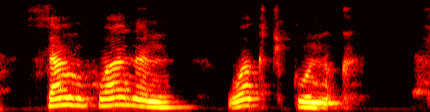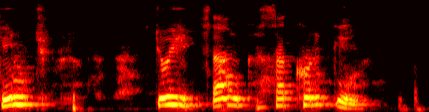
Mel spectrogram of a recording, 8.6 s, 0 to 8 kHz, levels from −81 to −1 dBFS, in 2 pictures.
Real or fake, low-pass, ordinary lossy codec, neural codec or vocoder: fake; 7.2 kHz; Opus, 24 kbps; codec, 16 kHz, 4 kbps, FreqCodec, larger model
